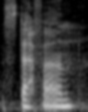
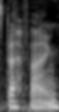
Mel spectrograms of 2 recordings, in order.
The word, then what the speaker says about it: Stephen: Stefan. Which you've spelt Stephen. Yeah, but it's pronounced Stefan because he's got flair.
